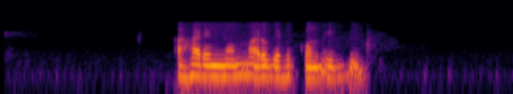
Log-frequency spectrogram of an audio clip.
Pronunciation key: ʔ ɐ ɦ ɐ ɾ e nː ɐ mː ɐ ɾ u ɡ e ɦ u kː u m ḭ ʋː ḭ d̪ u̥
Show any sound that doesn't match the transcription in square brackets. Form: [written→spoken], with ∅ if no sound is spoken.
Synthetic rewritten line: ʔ ɐ ɦ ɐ ɾ e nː ɐ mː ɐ ɾ u ɡ e ɦ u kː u m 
